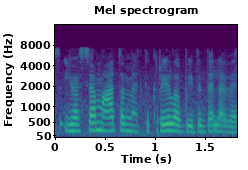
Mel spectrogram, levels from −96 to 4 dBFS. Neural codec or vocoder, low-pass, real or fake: none; 7.2 kHz; real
